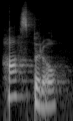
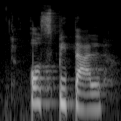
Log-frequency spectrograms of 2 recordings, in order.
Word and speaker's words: hospital: Next word we have is hospital, hospital. Notice that the H is silent.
